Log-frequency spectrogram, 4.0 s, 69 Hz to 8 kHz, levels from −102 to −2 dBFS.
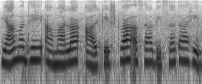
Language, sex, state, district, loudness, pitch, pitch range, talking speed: Marathi, female, Maharashtra, Gondia, -18 LUFS, 240 Hz, 215-260 Hz, 90 wpm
